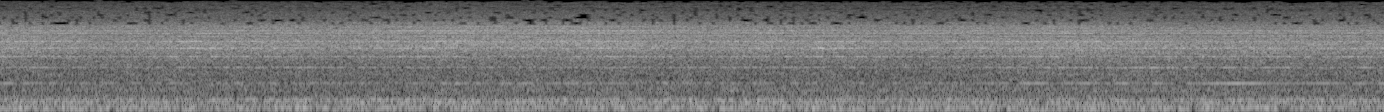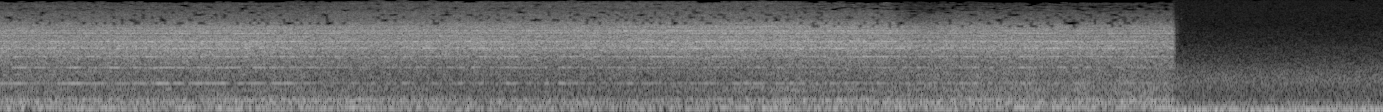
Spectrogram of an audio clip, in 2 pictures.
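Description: Jet engines roar steadily with a high whine.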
